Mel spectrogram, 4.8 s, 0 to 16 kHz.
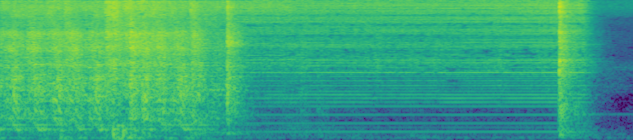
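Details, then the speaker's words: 1974 Alfa Romeo Spider Veloce, 10K original miles, stored 30 years; cranking with accelerator floored: uneven starter churn under two seconds, then faint hum and click, never catches; fuel pressure light on, owner later suspects flooding. "The fuel pressure light is coming on when I pump it. It's trying."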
